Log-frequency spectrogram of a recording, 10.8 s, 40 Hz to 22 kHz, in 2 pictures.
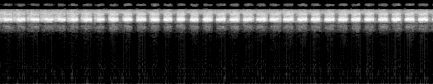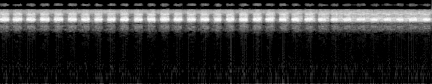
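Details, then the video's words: Summer cicadas of Provence, southern France, keep up a shrill, even buzzing pulsed about three times per second, highly regular and constant from start to finish without other noises. "Canto Cigarra 🦗 [ Escuchar les cigarras en verano 10 H]"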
